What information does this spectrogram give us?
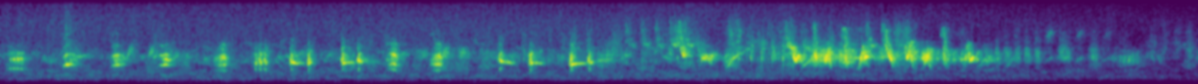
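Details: Eurasian reed warbler, recorded singing early in the morning at the Oostvaardersplassen, Netherlands: evenly spaced chirping notes speed up into a dense, loud chattering burst, then fade to softer notes.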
